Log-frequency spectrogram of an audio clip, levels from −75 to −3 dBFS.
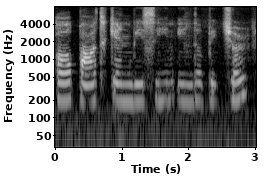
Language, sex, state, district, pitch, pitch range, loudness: English, male, Assam, Kamrup Metropolitan, 195 Hz, 190-200 Hz, -18 LUFS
